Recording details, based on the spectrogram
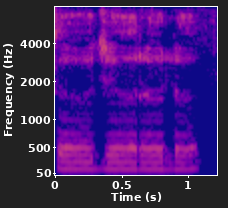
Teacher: तो ये आपके दंत मूल से इनका उच्चारण हो रहा है, जैसे स ज र ल, ये आपके वतस्य व्यंजन है।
